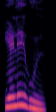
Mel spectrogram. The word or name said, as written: ಎಳೆವಲೆ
